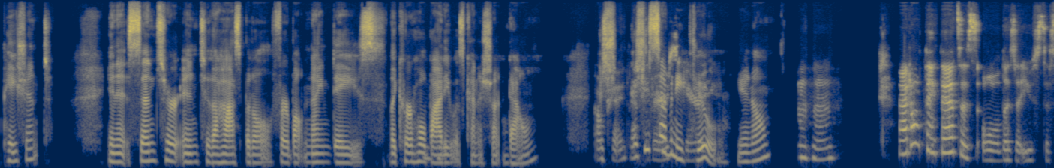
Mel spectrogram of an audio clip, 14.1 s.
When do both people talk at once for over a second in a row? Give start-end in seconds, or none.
8.0-9.7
